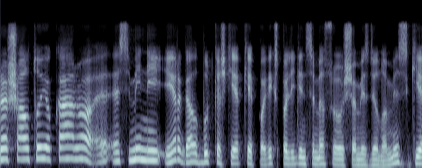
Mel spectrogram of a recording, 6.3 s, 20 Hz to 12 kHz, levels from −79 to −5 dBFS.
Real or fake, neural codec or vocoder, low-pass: fake; codec, 16 kHz, about 1 kbps, DyCAST, with the encoder's durations; 7.2 kHz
